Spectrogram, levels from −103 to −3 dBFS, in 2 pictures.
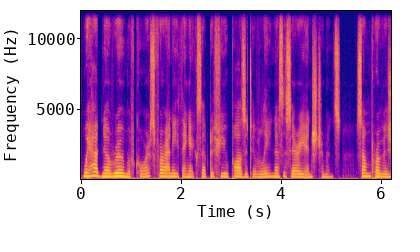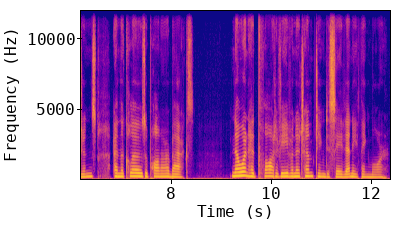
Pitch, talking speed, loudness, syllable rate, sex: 210 Hz, 170 wpm, -19 LUFS, 5.1 syllables/s, female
